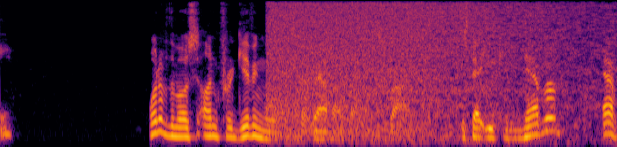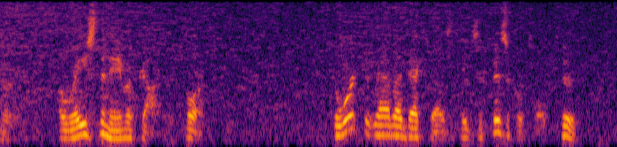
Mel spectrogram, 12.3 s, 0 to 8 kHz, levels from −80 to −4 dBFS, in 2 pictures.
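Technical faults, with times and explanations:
Throughout: noise suppressor artifacts. The background is pulled down by about 19 dB frame by frame, so leftover noise dips between phrases.
2.65–6.31 s: noise suppressor catching up. Room noise jumps by about 23 dB near 2.5 s. The suppressor's estimate lags for 3.66 s, letting noise through before it sinks by about 14 dB.
6.02–6.33 s, 7.50–8.21 s, 10.46–11.96 s: speech cut by the noise suppressor. Parts of the speech are mistaken for noise and dropped by up to about 14, 17 and 21 dB. Roughly 150 ms, 300 ms and 700 ms of speech sound swallowed.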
